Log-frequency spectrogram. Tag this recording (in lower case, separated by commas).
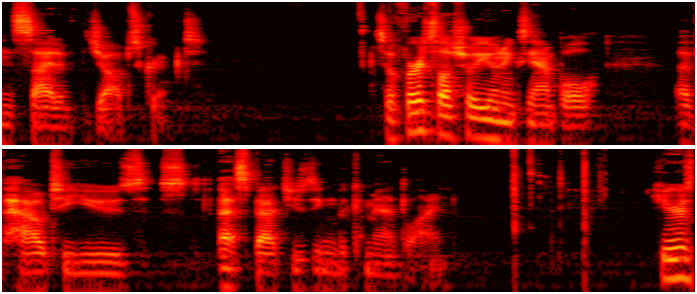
speech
